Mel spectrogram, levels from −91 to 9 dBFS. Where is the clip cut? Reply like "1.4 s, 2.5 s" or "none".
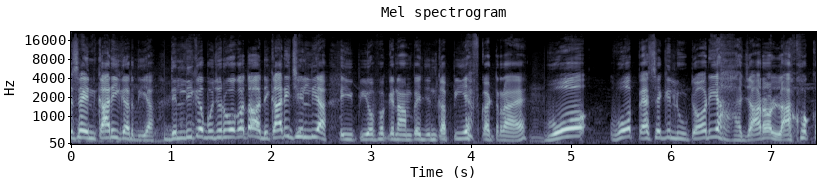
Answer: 1.0 s, 2.8 s, 4.6 s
